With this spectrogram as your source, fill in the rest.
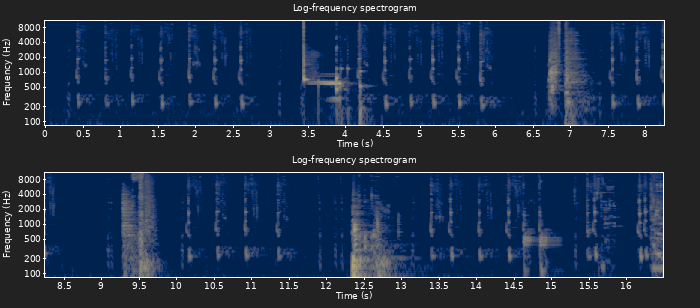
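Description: Short electronic ticks click in quick succession as a menu slider moves.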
